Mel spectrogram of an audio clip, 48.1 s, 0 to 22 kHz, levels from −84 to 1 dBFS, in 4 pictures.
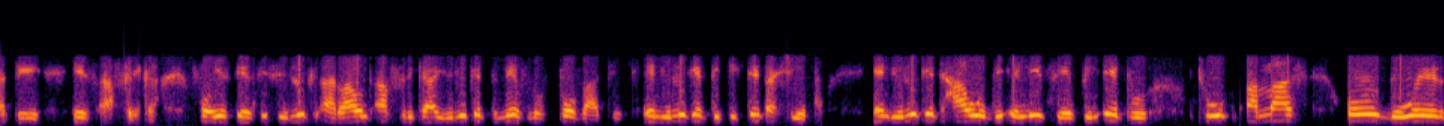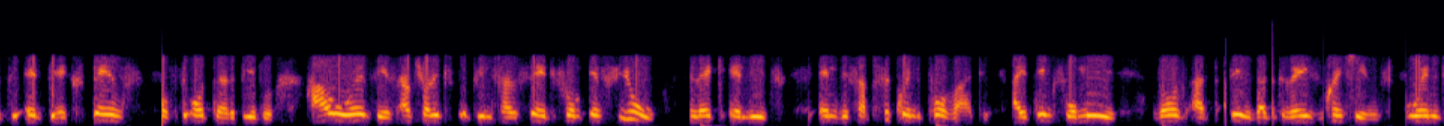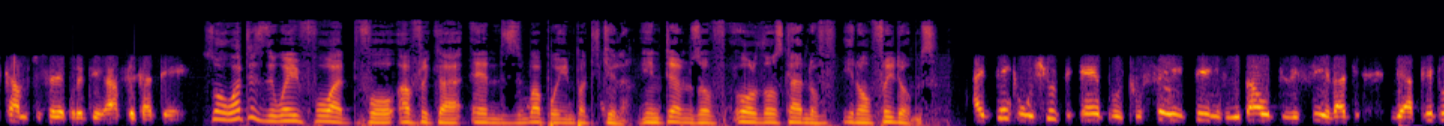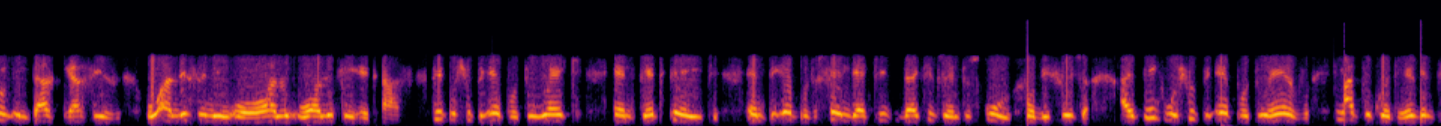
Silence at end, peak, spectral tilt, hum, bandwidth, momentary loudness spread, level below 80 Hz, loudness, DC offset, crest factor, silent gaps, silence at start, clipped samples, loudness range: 0.1 s; -6 dBFS; -6.5 dB/octave; none; 11 kHz; 8 LU; -50 dBFS; -20 LUFS; under 0.1%; 14 dB; none; 0 s; under 0.1%; 4 LU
